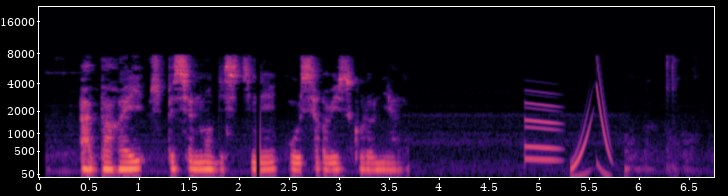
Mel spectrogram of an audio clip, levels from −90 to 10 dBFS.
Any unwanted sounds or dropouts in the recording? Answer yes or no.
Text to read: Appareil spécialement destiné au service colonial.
yes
